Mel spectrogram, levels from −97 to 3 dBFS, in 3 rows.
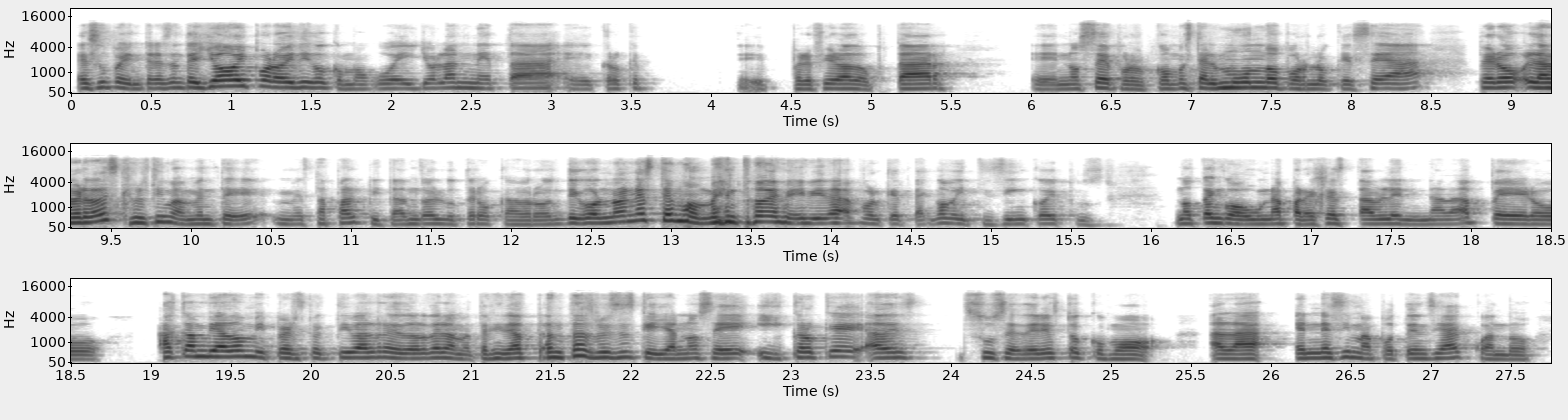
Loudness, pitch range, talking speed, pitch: -26 LUFS, 170-215 Hz, 195 wpm, 190 Hz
